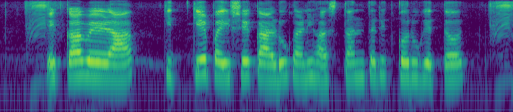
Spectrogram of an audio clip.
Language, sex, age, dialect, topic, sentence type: Marathi, female, 18-24, Southern Konkan, banking, question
